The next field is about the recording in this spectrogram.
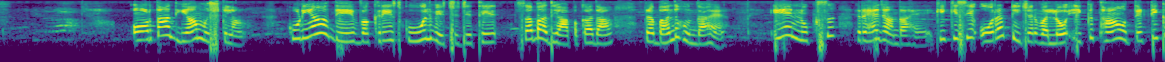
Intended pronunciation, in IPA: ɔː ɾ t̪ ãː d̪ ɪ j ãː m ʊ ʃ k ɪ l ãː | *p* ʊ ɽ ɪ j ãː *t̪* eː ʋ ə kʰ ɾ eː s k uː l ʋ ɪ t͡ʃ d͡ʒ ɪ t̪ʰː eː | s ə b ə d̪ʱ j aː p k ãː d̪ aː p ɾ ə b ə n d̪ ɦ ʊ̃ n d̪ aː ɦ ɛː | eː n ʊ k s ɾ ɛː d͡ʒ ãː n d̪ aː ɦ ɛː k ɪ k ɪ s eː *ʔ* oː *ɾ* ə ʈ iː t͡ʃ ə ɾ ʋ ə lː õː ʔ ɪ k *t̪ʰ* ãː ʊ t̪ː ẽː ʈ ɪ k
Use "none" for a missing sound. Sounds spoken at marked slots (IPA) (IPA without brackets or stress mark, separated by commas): k, d̪, ʔ, ɾ, t̪ʰ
